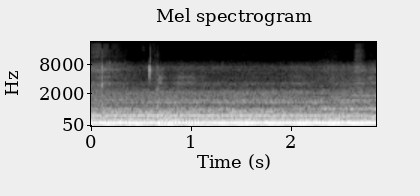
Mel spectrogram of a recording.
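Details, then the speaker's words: Nordyne/Frigidaire furnace, heater not turning on: blower motor runs with steady low hum but no ignition click or burner whoosh; burner not lighting due to failed hot surface ignitor (part 532363). "Okay, we can hear the blower motor is running, but it's not launching, it's not turning on."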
